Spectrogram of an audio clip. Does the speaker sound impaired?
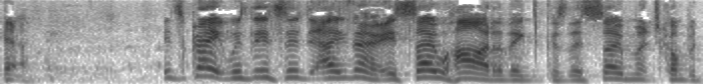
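No.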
